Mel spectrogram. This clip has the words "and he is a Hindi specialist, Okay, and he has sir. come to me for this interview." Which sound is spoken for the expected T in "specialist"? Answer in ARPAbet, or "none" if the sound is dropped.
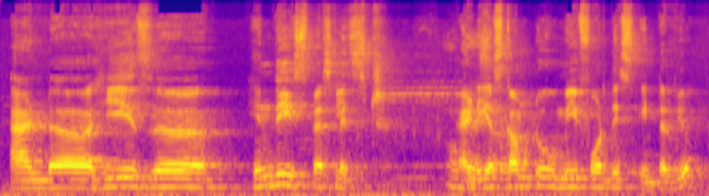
T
